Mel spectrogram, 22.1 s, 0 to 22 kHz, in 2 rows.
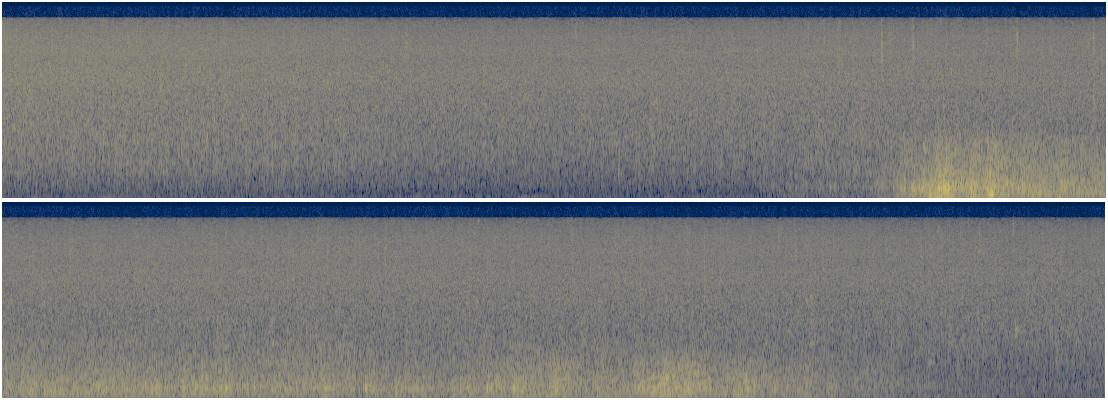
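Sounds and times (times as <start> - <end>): rain patter: 0.0 - 22.0
thunder rumbling: 8.9 - 19.4.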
